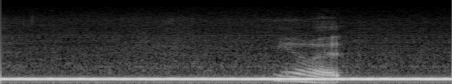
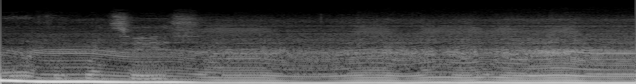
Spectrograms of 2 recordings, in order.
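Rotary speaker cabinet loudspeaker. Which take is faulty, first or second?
second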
